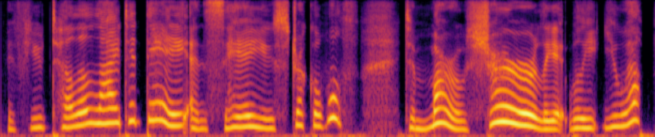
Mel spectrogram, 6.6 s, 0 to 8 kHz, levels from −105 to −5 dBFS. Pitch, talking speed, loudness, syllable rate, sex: 250 Hz, 190 wpm, -18 LUFS, 4.1 syllables/s, female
